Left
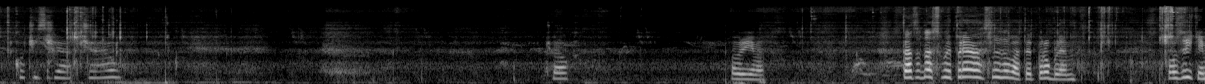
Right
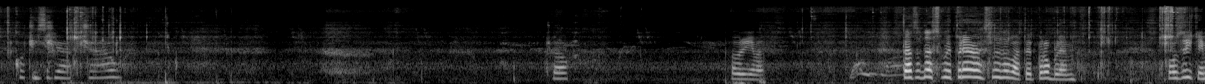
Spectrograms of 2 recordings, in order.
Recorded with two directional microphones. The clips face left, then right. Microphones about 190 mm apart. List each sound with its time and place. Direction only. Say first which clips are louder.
0.2 s speech: left 2 dB; 10° left (ahead or behind)
0.5 s speech: left 2 dB; 10° right (ahead or behind)
3.2 s sniff: left 2 dB; 10° left (ahead or behind)
5.5 s speech: left 1 dB; 5° left (ahead or behind)
7.3 s speech: left 2 dB; 5° left (ahead or behind)
8.4 s dog: right 2 dB; 10° right (ahead or behind)
9.0 s speech: right 1 dB; 20° right (ahead or behind)
9.8 s speech: even; centre (ahead or behind)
